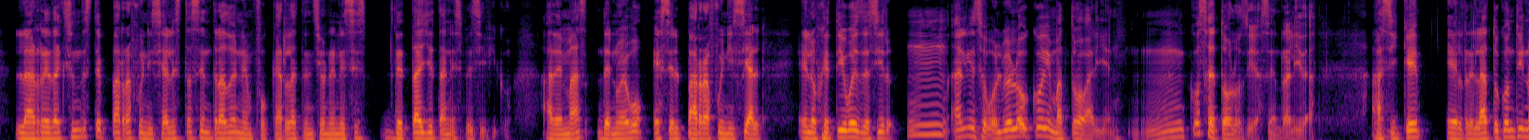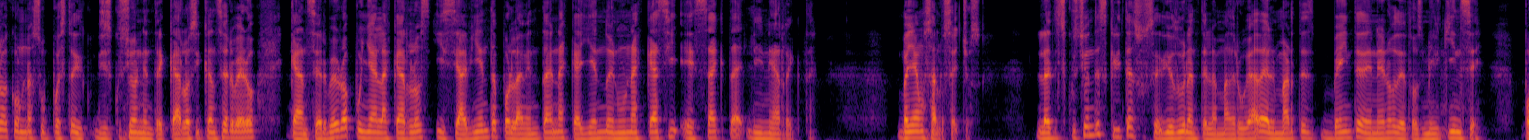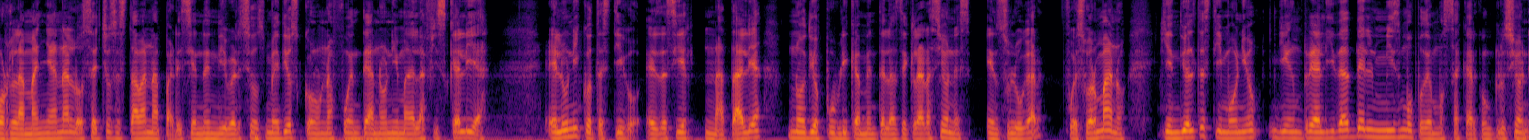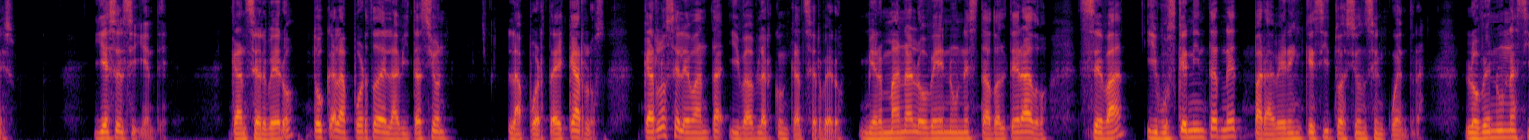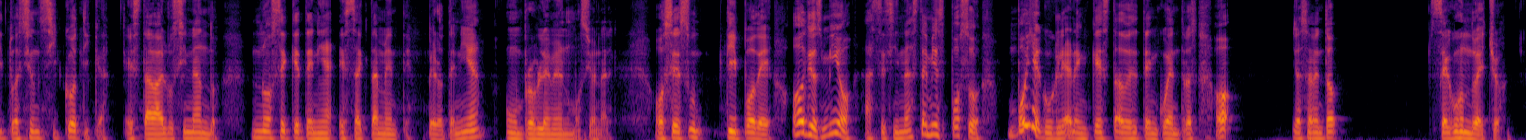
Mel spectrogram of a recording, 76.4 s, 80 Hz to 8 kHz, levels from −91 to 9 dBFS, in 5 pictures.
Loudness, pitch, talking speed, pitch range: -26 LUFS, 120 Hz, 180 wpm, 110-130 Hz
